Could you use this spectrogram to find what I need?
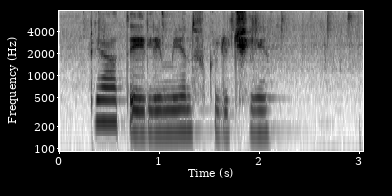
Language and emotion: Russian, sad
